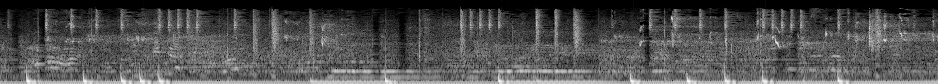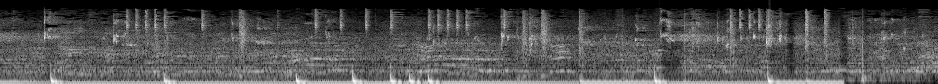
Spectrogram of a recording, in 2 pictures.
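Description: Hip-hop music track with deep bass notes, sharp drum hits and a rap vocal. The bass cuts out briefly near the end.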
